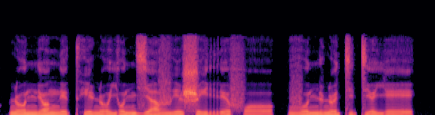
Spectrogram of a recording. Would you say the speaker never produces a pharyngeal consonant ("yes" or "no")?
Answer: yes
